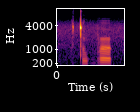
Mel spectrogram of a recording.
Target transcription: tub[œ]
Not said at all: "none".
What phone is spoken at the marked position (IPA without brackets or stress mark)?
ɵ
